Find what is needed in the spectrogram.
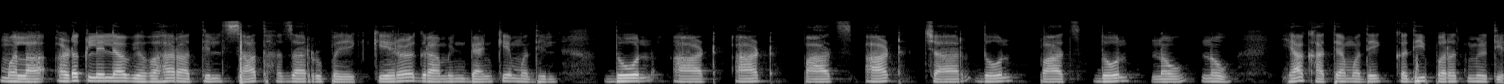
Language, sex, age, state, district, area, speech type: Marathi, male, 18-30, Maharashtra, Buldhana, rural, read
